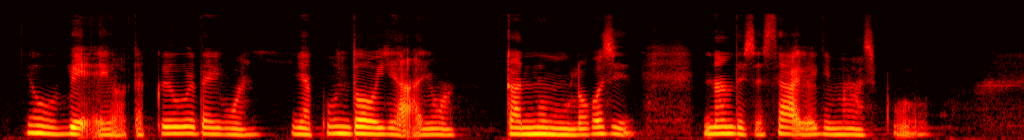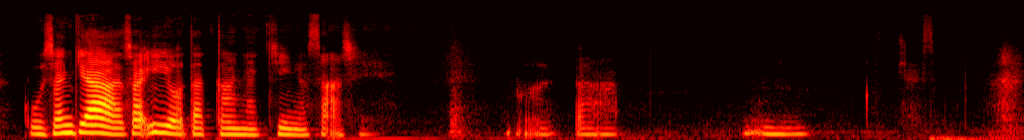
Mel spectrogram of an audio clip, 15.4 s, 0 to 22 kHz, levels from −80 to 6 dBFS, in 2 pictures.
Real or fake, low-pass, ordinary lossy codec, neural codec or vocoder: fake; 14.4 kHz; none; codec, 32 kHz, 1.9 kbps, SNAC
